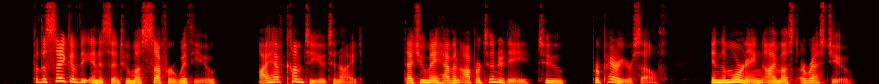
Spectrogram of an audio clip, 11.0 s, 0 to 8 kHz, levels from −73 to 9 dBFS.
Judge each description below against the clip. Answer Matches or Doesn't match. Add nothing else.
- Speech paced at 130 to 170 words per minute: Doesn't match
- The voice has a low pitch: Doesn't match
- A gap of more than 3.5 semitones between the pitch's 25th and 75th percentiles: Matches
